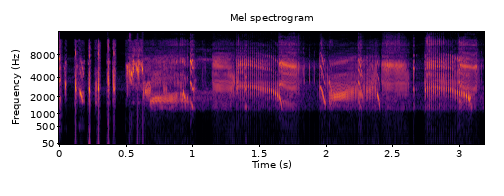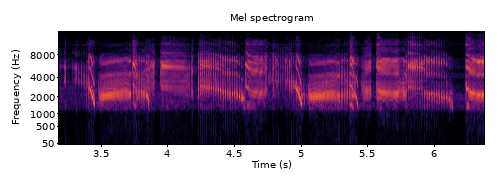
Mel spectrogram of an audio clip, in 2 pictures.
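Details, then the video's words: Swiftlet call in the Naga Merah style, used to entice swiftlets to nests: a few fast clicks, then an almost continuous ringing chatter of curved, downward-sweeping buzzy notes. "Suara Burung Wallet Naga Merah durasi panjang!!"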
